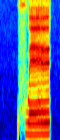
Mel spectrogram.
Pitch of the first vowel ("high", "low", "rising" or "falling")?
high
